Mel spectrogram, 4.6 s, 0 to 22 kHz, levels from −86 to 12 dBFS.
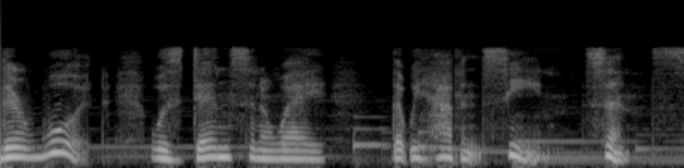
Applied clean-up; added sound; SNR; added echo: none; none; none; none.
